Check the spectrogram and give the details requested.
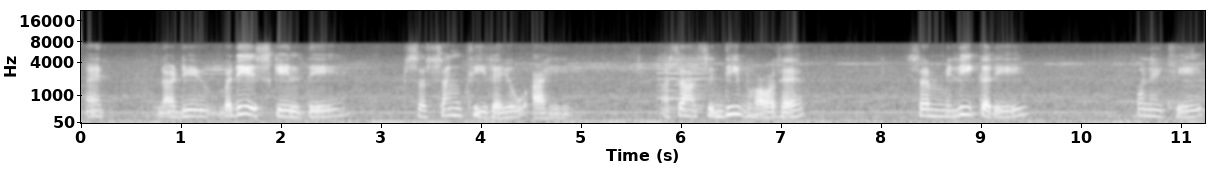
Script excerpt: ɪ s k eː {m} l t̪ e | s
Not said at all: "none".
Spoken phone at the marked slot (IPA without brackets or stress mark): none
